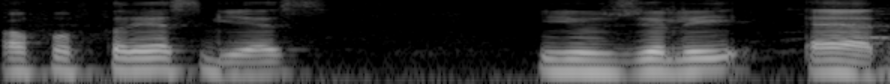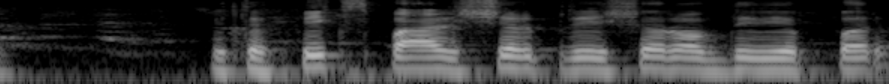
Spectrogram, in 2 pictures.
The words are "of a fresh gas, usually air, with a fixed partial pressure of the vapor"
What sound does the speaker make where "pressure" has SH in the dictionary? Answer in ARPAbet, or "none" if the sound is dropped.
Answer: SH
